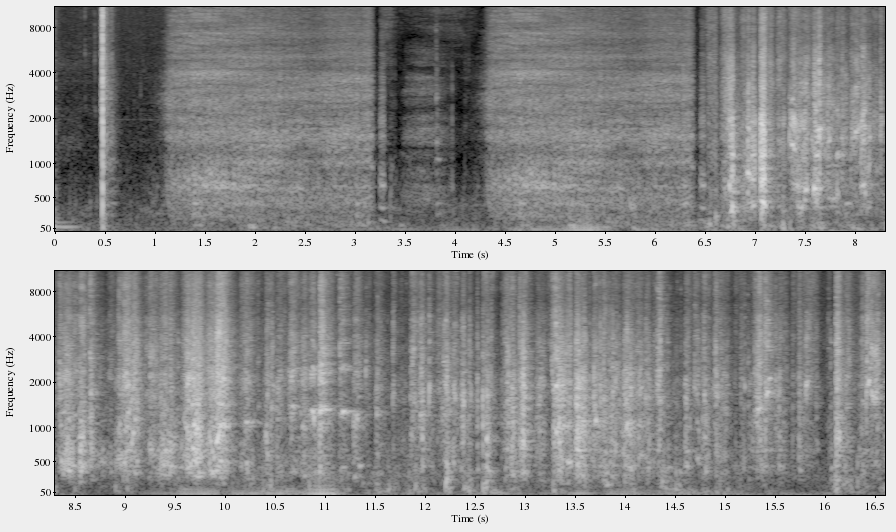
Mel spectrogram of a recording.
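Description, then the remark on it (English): Squeaky rubbing and stretching of a rubber balloon being twisted into a balloon giraffe, with dense, scratchy rasping bursts that grow busier and louder after a quieter start, with no talking. “And I can also make a model of any animal in that zoo out of balloons.”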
